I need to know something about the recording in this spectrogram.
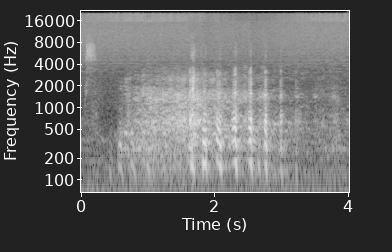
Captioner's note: general laughter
